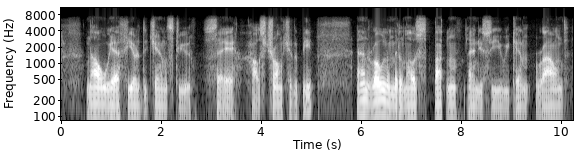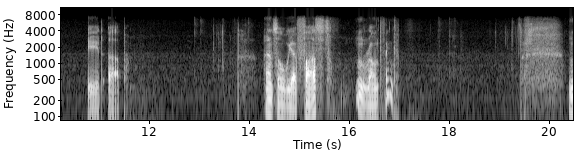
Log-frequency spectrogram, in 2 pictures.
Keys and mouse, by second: 13.4 Tab, 14.6 middle drag, 15.4 a, 16.6 middle click, 16.8 middle click, 20.3 middle click.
